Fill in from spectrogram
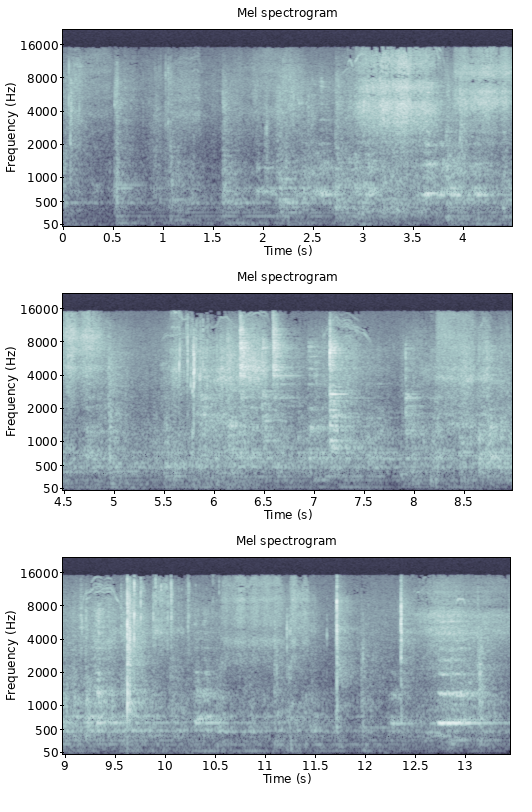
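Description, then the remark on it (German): Footsteps tap down wooden cellar stairs at a steady walking pace, with faint creaks and a brief squeak near the end, against a muffled indoor background. “Es quietscht etwas, aber das hat nichts zu bedeuten.”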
